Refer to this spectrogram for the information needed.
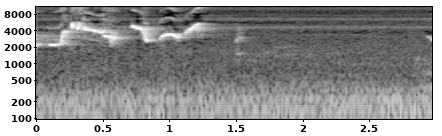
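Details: Oriental magpie-robin in the morning giving a short burst of bright, swooping whistled notes with high twittering, lasting about a second before falling silent, leaving faint low background noise and one soft distant note near the end.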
